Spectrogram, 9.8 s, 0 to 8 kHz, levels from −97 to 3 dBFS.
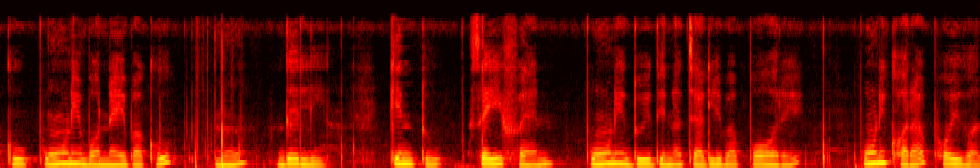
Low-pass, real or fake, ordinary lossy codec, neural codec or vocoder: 7.2 kHz; fake; MP3, 64 kbps; autoencoder, 48 kHz, 128 numbers a frame, DAC-VAE, trained on Japanese speech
